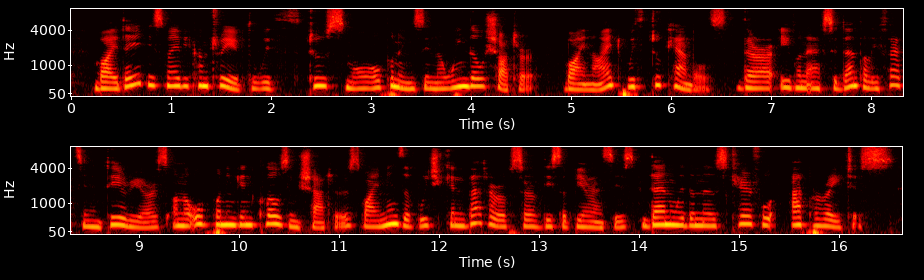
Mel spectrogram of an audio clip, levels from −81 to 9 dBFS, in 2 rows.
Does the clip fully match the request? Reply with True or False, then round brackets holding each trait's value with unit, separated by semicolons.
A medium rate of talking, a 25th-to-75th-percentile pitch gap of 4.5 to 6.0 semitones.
True (170 wpm; 4.9 semitones)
